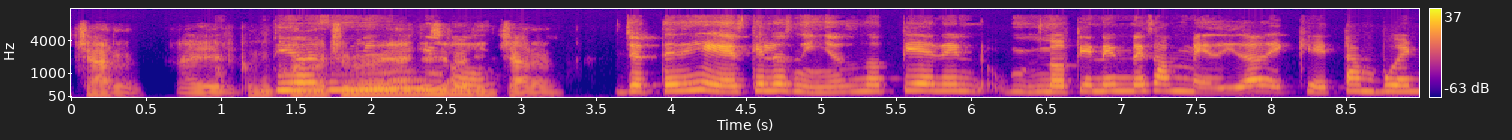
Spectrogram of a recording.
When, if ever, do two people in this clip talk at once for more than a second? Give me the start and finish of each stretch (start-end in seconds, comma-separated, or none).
1.2-2.9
